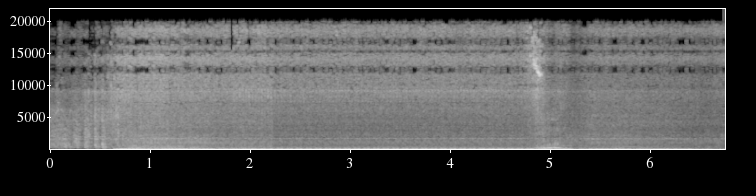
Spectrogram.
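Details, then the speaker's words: Ford S650 Mustang start-up after filters cleaned with Steeda Precision Filter Cleaning Kit; crank, quick catch, strong rev flare, then deep even high idle settling smoothly, whine heard better; normal healthy cold start and idle. "I don't know if you heard it on there, but I hear the wine way better now. Like, it sounds like five times better since they cleaned."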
